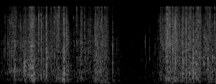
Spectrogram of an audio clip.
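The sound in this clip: Plastic film wrapped around a white lab suit being torn open, heard as crinkling and tearing in two busy bursts separated by a brief quiet pause.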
